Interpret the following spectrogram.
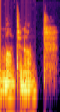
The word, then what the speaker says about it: maintenant: Donc, on a 5 phonèmes.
